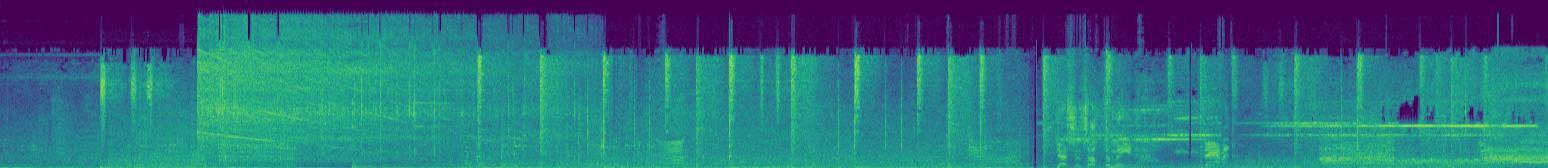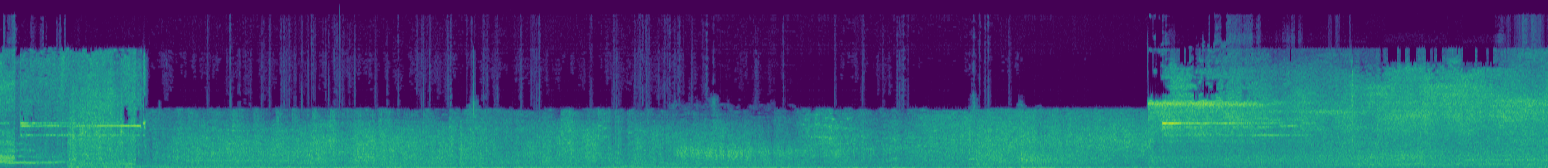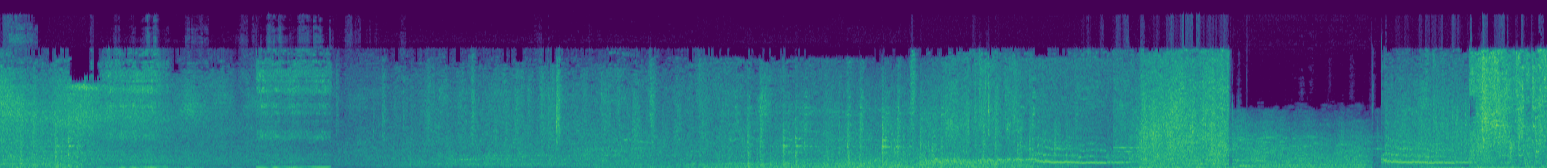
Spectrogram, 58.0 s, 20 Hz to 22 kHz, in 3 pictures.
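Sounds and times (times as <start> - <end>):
train running on rails: 2.0 - 11.7, 33.7 - 42.1, 42.9 - 54.0
high steady squeal: 2.5 - 7.8, 33.7 - 42.0.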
